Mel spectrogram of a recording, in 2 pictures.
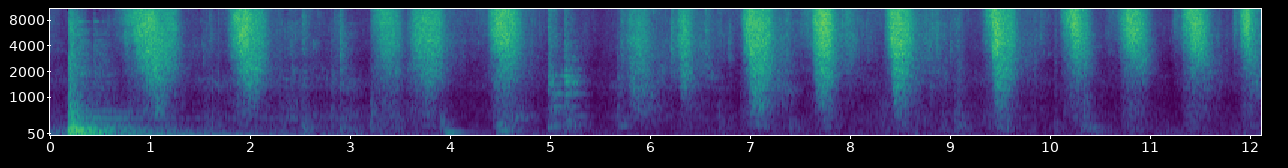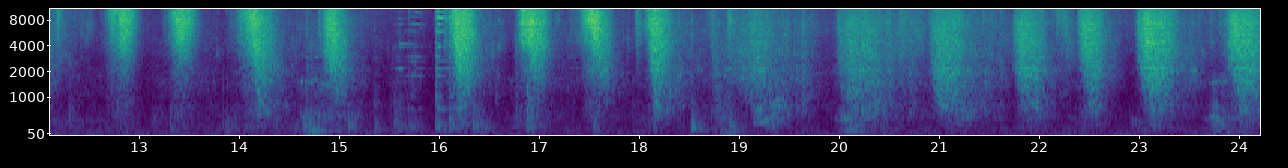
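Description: A heavy thump at the start, then a long run of even scraping or rubbing strokes, about three every two seconds.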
